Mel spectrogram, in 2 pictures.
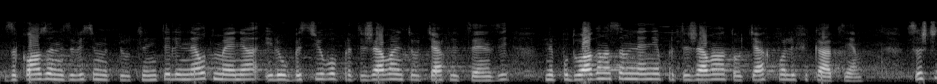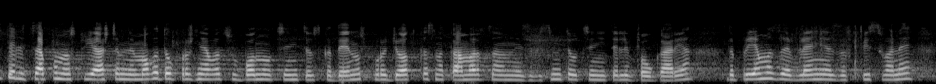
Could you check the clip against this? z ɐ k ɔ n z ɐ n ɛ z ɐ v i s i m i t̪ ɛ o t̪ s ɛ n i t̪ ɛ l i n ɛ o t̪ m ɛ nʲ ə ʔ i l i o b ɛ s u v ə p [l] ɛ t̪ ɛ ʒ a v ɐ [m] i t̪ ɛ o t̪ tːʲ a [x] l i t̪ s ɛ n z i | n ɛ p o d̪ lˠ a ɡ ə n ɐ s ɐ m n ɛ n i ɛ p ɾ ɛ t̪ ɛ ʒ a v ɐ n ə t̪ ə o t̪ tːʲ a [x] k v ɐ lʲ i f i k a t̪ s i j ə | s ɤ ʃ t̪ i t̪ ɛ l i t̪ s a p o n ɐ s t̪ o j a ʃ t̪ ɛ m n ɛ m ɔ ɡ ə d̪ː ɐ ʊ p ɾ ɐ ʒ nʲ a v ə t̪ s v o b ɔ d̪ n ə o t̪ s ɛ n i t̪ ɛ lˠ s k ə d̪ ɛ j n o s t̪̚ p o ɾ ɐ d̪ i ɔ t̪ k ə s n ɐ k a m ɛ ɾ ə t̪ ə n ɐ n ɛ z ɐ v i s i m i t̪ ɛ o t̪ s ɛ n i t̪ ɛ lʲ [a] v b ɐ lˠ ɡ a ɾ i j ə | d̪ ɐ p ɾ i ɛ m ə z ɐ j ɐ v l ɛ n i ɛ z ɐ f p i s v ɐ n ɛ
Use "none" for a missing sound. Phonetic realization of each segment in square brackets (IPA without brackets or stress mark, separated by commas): ɾ, n, x, x, i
